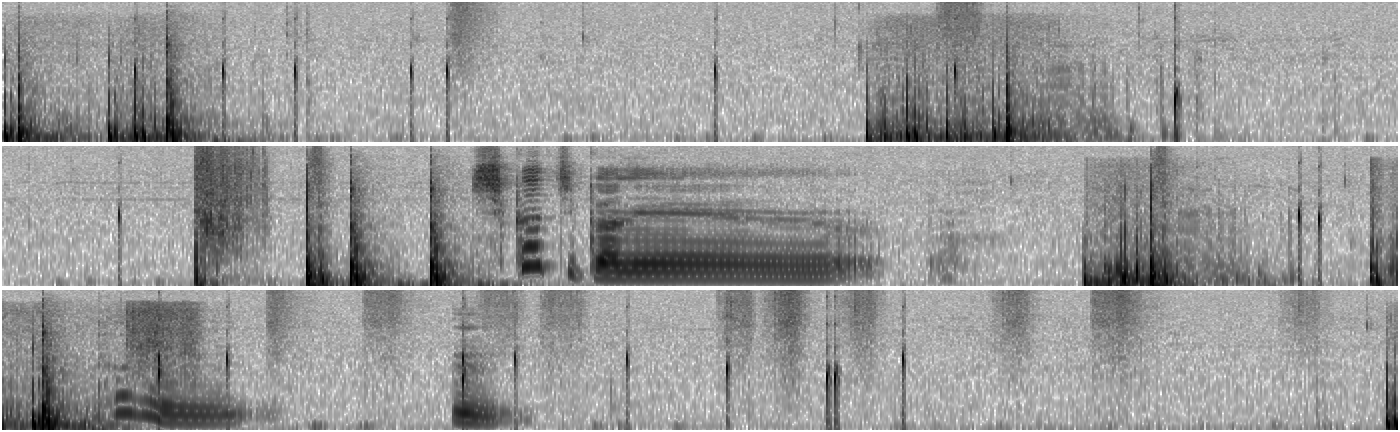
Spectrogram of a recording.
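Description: An axe chops at wood with quick, dry knocks.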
